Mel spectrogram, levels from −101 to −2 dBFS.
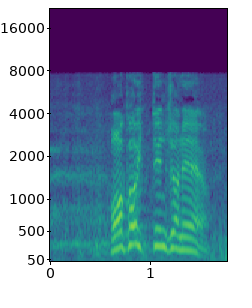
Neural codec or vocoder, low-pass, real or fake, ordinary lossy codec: codec, 16 kHz, 8 kbps, FunCodec, trained on LibriTTS, 25 frames a second; none; fake; none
